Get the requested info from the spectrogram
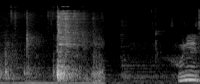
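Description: A sudden half-second burst of clattering noise about half a second in, the loudest sound here, then a man's voice starts near the end.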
